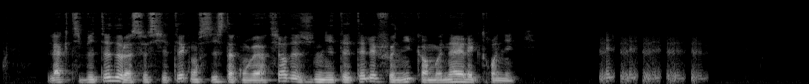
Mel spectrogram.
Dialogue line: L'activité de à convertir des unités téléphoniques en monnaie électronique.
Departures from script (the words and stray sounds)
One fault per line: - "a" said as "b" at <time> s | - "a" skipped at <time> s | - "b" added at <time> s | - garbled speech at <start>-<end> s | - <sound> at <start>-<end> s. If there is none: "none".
- "la société consiste" added at 1.2 s
- laugh at 6.0-7.1 s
